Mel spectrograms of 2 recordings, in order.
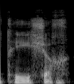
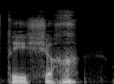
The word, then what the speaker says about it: Taoiseach: they find it difficult to pronounce the CHs. Like the Prime Minister of our country, the equivalent of our Prime Minister, is called a Taoiseach. And at the end of that, there's a CH, so it's Taoiseach.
